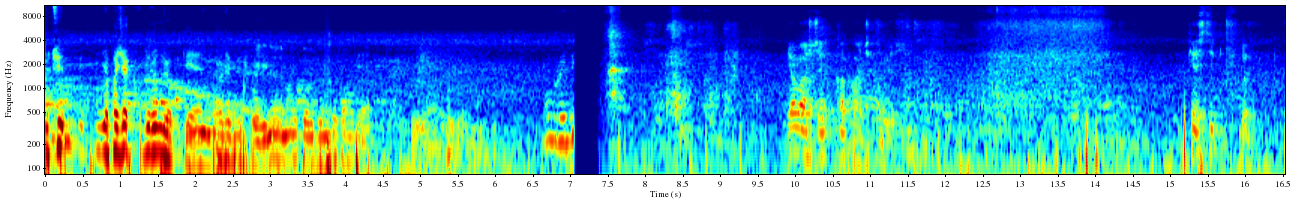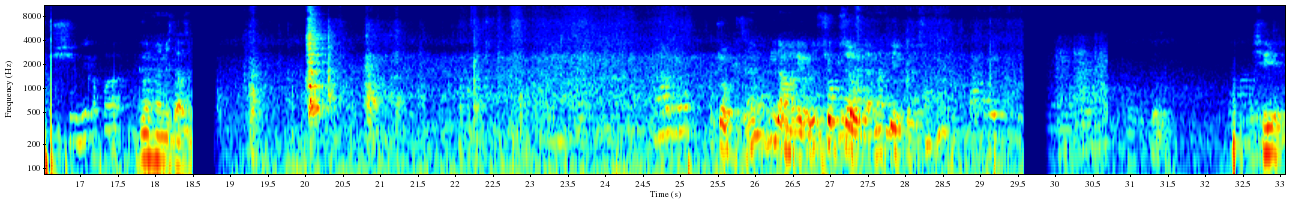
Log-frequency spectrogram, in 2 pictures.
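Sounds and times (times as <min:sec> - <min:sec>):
plastic scraping and rustling: 0:20.7 - 0:25.3.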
